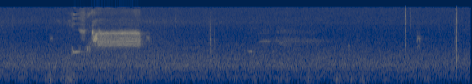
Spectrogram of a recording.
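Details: Near Mimico Creek in Humber Bay Park, a red-winged blackbird gives a brief high note, then a half-second harsh buzzy burst, over steady outdoor background noise.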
